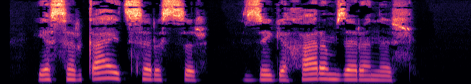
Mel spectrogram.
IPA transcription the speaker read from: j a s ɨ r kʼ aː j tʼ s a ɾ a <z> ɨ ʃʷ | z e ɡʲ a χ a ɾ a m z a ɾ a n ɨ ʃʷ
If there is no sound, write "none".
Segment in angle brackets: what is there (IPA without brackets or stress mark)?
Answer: s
